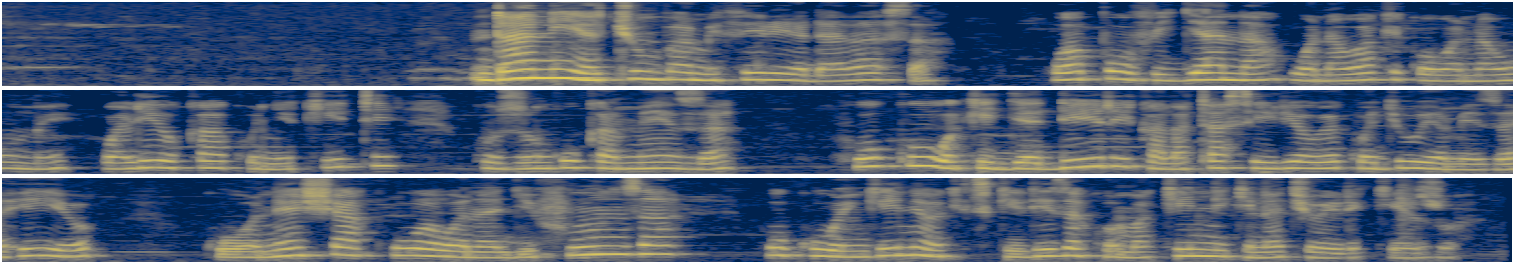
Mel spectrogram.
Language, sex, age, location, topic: Swahili, female, 18-24, Dar es Salaam, education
